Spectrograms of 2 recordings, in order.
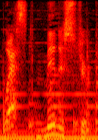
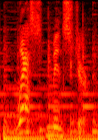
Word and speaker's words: Westminster: are serious safety concerns why do people say Westminister seriously Westminster anyone with two eyes can tell you there's only one in Westminster the most Colorado thing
